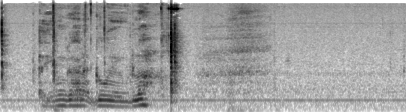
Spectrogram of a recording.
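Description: A screwdriver is set down on a wooden table with a light clack.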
